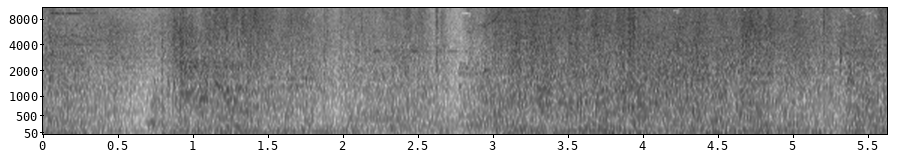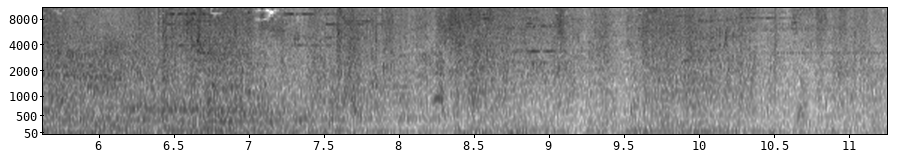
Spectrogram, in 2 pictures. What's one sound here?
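Video game spells blast and crackle during a fight.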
